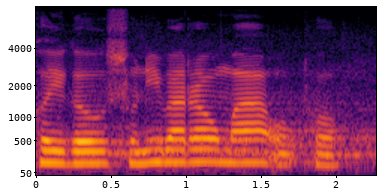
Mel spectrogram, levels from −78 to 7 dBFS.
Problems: constant background noise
